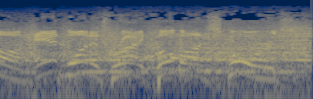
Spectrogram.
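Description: Basketball court sound: sneakers squeaking in short chirps on the hardwood floor over steady arena crowd noise.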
